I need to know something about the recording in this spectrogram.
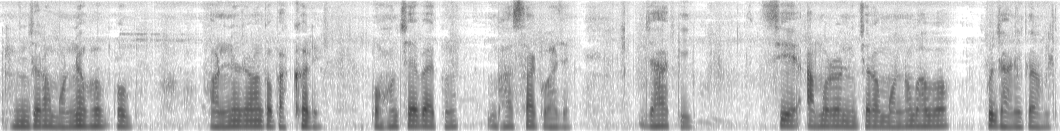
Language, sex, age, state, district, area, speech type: Odia, male, 18-30, Odisha, Jagatsinghpur, urban, spontaneous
